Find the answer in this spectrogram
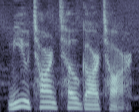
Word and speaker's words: Myuutanto-gata: sudden mutation, but its furigana indicates it is pronounced Mutarn Togar Tar, meaning mutant type.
